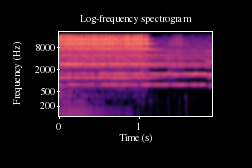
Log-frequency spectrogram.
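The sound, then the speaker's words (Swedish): A bell rung from the king's bedchamber to summon his adjutant rings out brightly and metallically for about a second, then stops abruptly and leaves a faint, fading tail. “då kunde han ringa på adjutanten.”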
